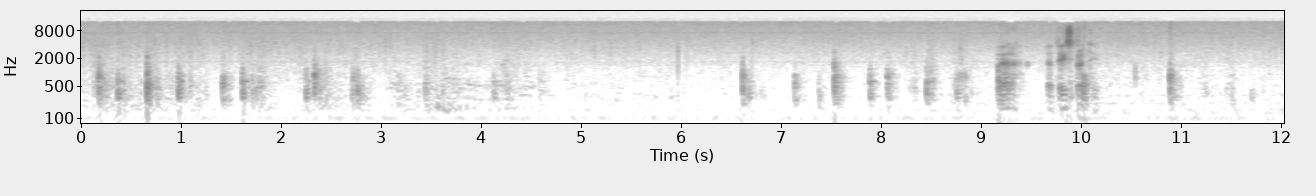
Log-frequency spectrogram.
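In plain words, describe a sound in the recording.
Footsteps and wooden desks knock and clatter.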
